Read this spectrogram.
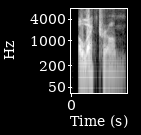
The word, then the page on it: electrum: American English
